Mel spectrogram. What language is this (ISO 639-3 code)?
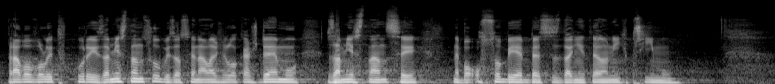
ces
